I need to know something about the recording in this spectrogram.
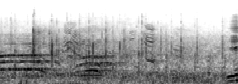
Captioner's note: applause and cheering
